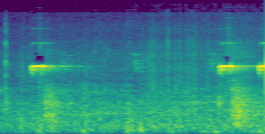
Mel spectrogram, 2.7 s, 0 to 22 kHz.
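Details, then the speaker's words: Toyota Soluna GLi 2000 automatic, original factory remote and alarm: one short high chirp, a pause, then two quick chirps at the same pitch; alarm answering its remote normally. "Kunci masih dapat 2, masih original, dan remote-nya itu masih original. Ini gila, ini original dari Soluna, dan suaranya juga seperti ini yang"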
